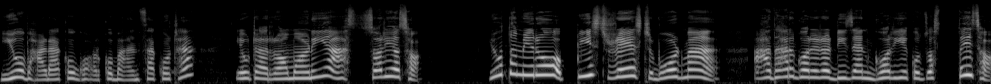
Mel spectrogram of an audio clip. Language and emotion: Nepali, surprised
